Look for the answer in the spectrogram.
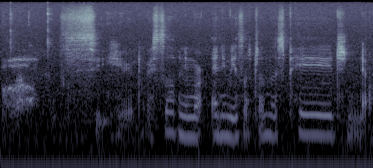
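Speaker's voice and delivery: whispered aside to himself; whispering. Real, not acted. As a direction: murmur under your breath. GM muttering to himself.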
